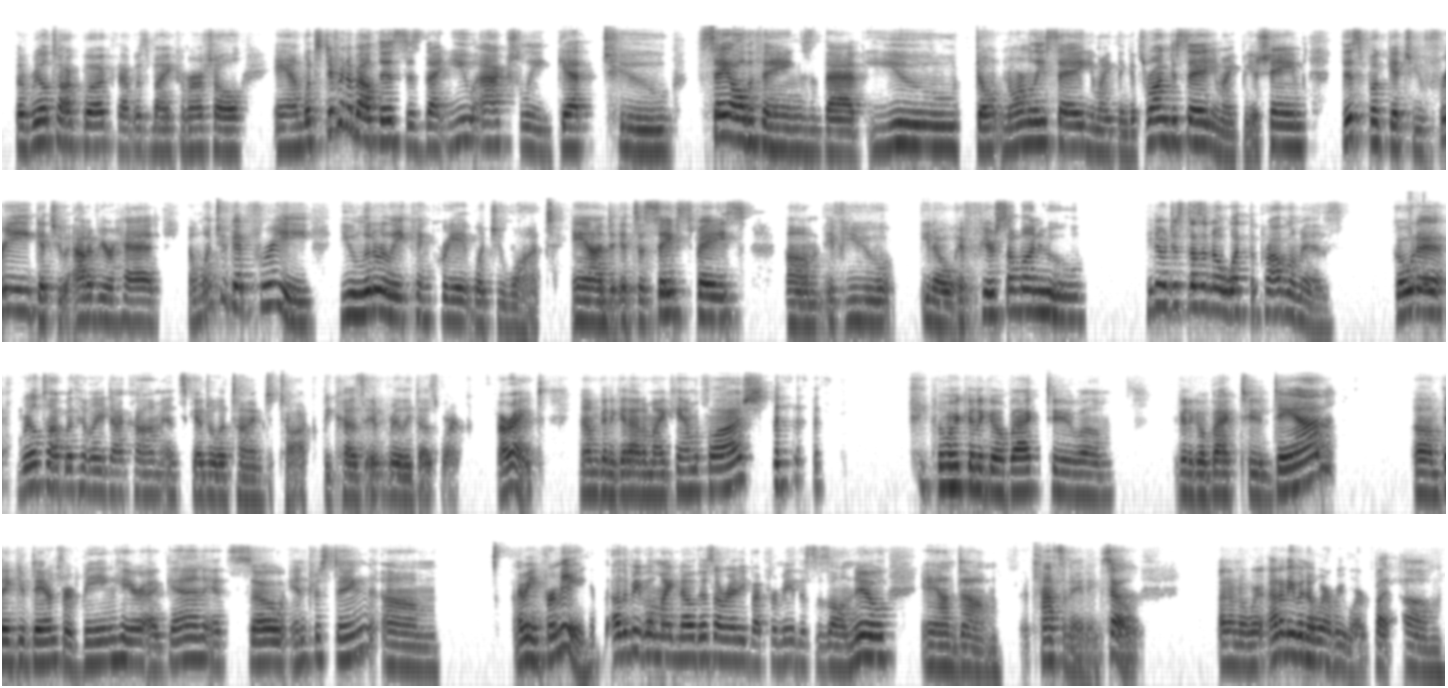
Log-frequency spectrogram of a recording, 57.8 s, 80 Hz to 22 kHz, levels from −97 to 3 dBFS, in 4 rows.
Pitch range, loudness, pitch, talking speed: 155-200 Hz, -23 LUFS, 175 Hz, 175 wpm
